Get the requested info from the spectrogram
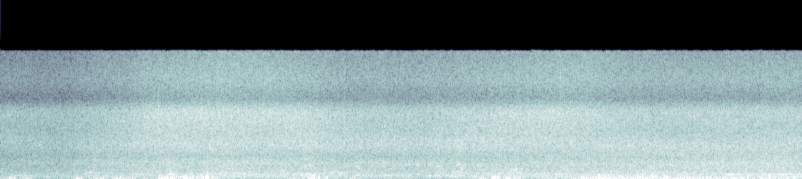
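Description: Floodwater pouring over a lake's overflow weir (kodi) and rushing through the channel below, a loud, steady roar of water that builds during the first second and then holds.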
